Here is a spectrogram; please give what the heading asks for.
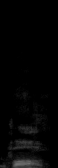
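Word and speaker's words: ו: So it's V as in Vogue. So it's really V. How to read Vogue? So the word, the shape Vav is really pronounced V, like Vogue. That is it, pronunciation. So here in this side, it's pronunciation. This is pronunciation. So according to the old Hebrew word today, those who, the owner of the words, I mean, so it's a V. So don't change it into W.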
